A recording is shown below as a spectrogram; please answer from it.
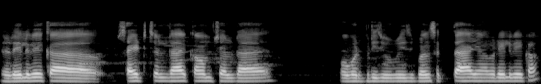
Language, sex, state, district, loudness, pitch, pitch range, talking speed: Hindi, male, Bihar, Begusarai, -16 LUFS, 155 Hz, 150-160 Hz, 210 wpm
